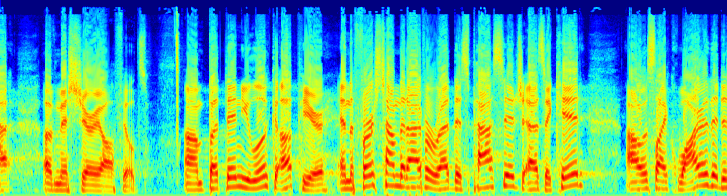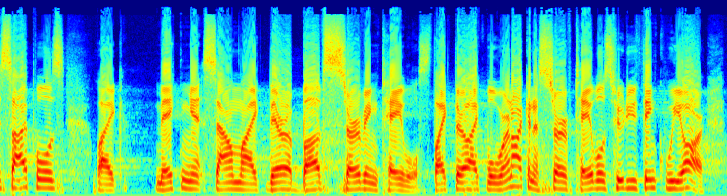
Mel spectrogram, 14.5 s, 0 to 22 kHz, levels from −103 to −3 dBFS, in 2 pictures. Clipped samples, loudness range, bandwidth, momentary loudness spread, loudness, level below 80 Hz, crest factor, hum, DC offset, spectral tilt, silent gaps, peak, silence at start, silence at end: under 0.1%; 2 LU; 19 kHz; 6 LU; -16 LUFS; -52 dBFS; 16 dB; none; under 0.1%; -4 dB/octave; none; 0 dBFS; 0 s; 0.05 s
